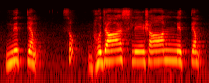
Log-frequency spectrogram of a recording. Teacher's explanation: T changes to n because of sandhi. Nityam. So, bhujashleshan nityam because of sandhi.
